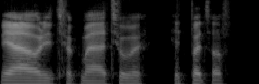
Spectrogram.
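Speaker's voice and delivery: sounding defeated. Answering the game master about losing two hit points: sounding defeated. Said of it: "You sound so defeated".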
